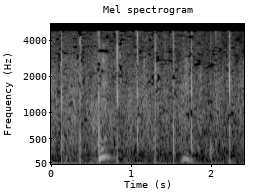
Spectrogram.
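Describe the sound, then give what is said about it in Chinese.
A church audience claps to welcome three newcomers: faint, separate hand claps come at an uneven pace, sparse rather than a dense burst of applause. “我们先一起鼓掌欢迎这三位，好不好？”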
